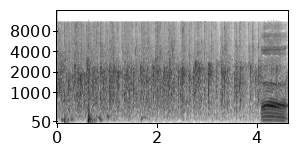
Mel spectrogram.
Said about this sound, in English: Can you give them a hand clap if you can?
